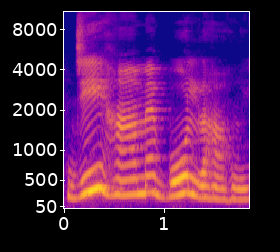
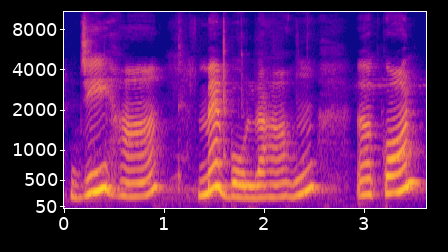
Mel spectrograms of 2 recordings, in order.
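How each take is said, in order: First: Said in the usual way. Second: Slow, measured doctor answering the phone; lightly voiced doctor taking a call. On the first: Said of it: "ये doctor की कही हुई line है". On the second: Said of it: "ये doctor की line है". (धीमे ठहरे स्वर में डॉक्टर)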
